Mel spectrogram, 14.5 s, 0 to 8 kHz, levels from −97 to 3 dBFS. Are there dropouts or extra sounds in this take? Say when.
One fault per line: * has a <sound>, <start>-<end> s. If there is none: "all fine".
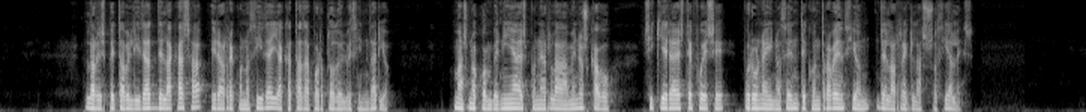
all fine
